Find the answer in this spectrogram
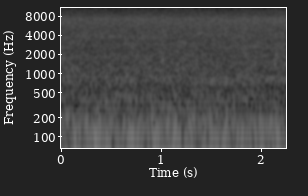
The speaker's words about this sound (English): It's raining, just a little.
